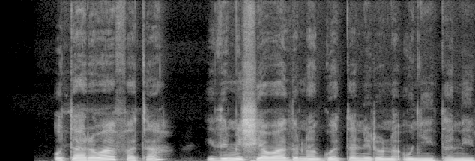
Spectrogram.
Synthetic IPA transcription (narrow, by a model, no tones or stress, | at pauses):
otaɾawafata | iðimiʃiawaðɔnaɡwataniɾɔna̰ʔuɲitaniɾi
